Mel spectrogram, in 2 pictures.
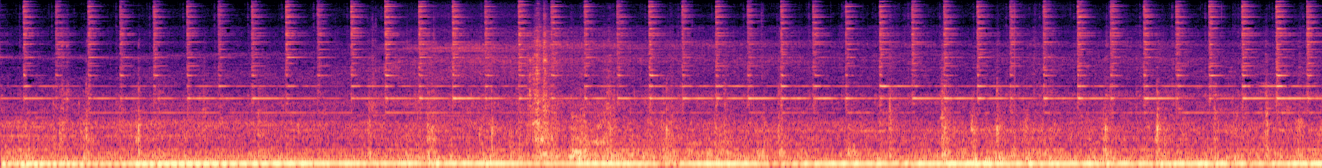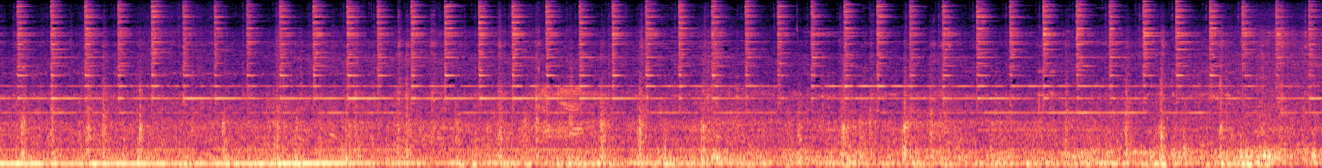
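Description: Railroad cars rolling slowly past at close range: a steady low rumble with thin, steady high-pitched squeals from the wheels, and one louder clank about five seconds in. The low rumble eases off about two-thirds of the way through.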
